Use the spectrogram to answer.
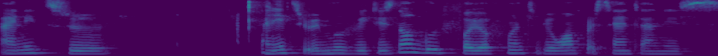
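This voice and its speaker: A dark, mellow tone with a Nigerian accent. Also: woman. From Nigeria (Igbo). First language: Igbo. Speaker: lifestyle vlogger. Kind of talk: live stream chat. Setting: live stream on phone with ring light.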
